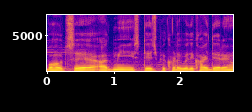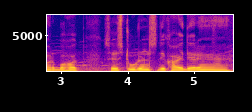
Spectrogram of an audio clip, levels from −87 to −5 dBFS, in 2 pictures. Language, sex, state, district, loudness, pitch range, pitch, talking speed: Hindi, male, Jharkhand, Palamu, -15 LUFS, 120-125 Hz, 120 Hz, 205 wpm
